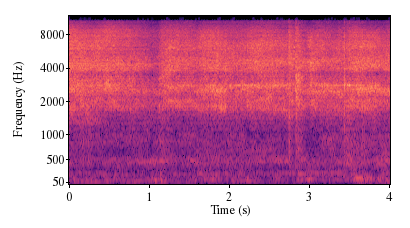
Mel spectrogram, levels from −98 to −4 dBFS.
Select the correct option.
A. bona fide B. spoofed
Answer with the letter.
B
